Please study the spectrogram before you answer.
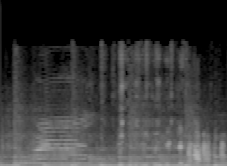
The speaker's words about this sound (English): But listen here. Buy three and get a free keychain that meows in Hungarian.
